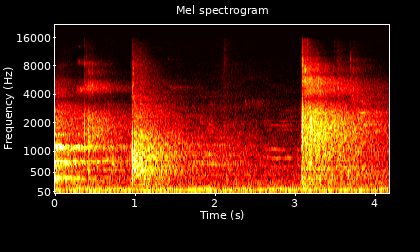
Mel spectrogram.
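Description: A hard ball smacks against a wall and echoes through a large hall.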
